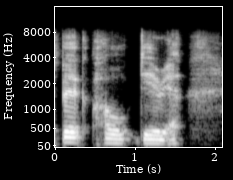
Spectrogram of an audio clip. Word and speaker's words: Burkholderia: So, I've broken it down there. I took inspiration from John's Cander Design um advice on how to pronounce it. So, it's Burke Holeria.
